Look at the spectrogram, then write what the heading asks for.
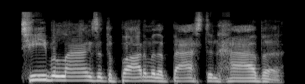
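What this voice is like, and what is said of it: Put-on Boston accent. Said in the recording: “I just want to say this one in Matt's accent ... I think that was good Boston accent”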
